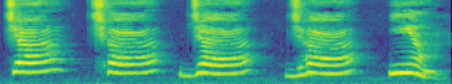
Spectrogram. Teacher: इनको जब हमने बोला तो हमारी टंग तालु से स्पर्श कर रही है। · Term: च वर्ग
